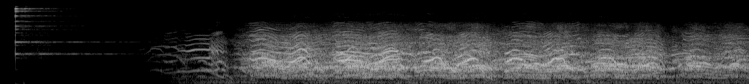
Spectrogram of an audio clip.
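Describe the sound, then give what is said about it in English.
Protesters in Shanghai on a Sunday: a crowd of many voices shouting and chanting together, swelling into a loud, sustained roar after a brief bright ding at the start. “That's the sound of protesters in Shanghai on Sunday.”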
